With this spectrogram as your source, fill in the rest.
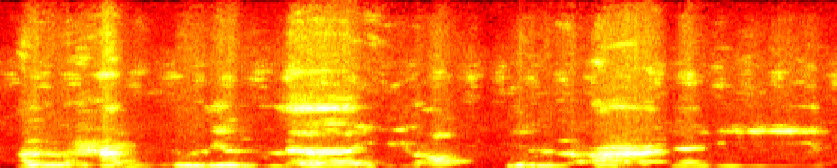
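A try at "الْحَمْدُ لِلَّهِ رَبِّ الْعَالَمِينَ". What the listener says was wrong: Nunnya mana? Alamin. Sedikit. Alamin. Iya, ujungnya.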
